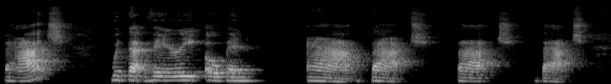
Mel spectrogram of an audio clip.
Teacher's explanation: You might be hearing a slight s sound because um my mouth is closing a little bit for that b and that ch sound.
